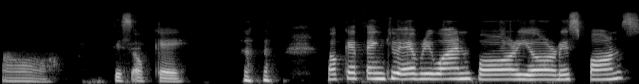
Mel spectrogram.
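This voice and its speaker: A woman in an Indonesian accent talks at a very slow pace with long, frequent pauses. Her fairly high pitch swings very widely. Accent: Sundanese-accented English. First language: Sundanese. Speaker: lecturer. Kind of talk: closing remarks of a lecture.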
